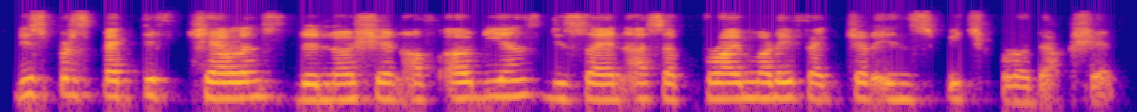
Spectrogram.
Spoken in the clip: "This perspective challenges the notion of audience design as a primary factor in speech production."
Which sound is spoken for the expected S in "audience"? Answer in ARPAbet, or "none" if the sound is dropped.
S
